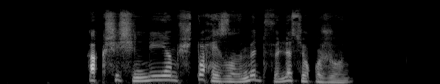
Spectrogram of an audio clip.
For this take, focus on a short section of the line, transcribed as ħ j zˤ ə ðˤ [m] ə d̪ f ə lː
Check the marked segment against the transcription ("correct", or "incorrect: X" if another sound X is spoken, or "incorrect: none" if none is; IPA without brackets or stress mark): correct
